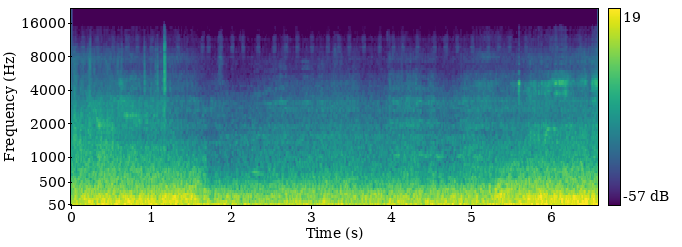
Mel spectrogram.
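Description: Airflow from a tandem paraglider flight buffeting the camera microphone: a steady, dense low wind rumble.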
